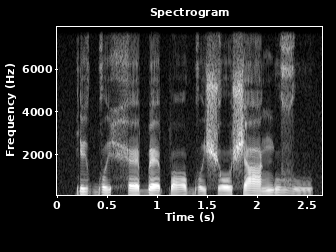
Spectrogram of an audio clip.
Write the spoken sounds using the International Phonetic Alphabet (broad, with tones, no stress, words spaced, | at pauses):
ɾi˦ɡʷi˧hɛ˧ɓɛ˧ pɔ˨ ɡʷi˨ʃoː˧ʃaː˦ ŋu˦ɣu˨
